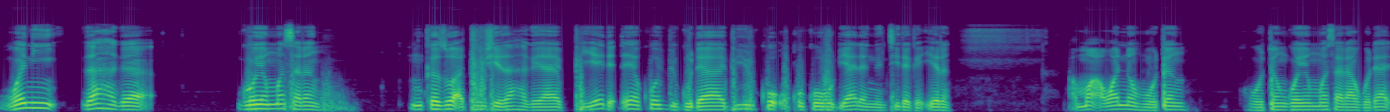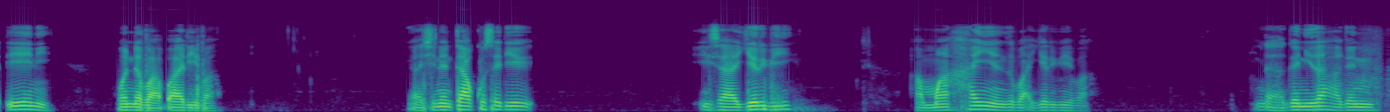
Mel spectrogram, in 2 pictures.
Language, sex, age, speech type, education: Hausa, male, 30-45, spontaneous, primary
